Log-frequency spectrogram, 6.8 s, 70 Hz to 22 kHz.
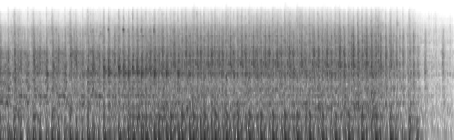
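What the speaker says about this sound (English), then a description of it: "Gonna try a little snorty ether, see if she'll fire." A large diesel engine on an old skidder that sat unused for 15 years, cranking on ether and trying to fire: a loud, close, continuous rough chugging churn that holds for several seconds, then cuts off abruptly.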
